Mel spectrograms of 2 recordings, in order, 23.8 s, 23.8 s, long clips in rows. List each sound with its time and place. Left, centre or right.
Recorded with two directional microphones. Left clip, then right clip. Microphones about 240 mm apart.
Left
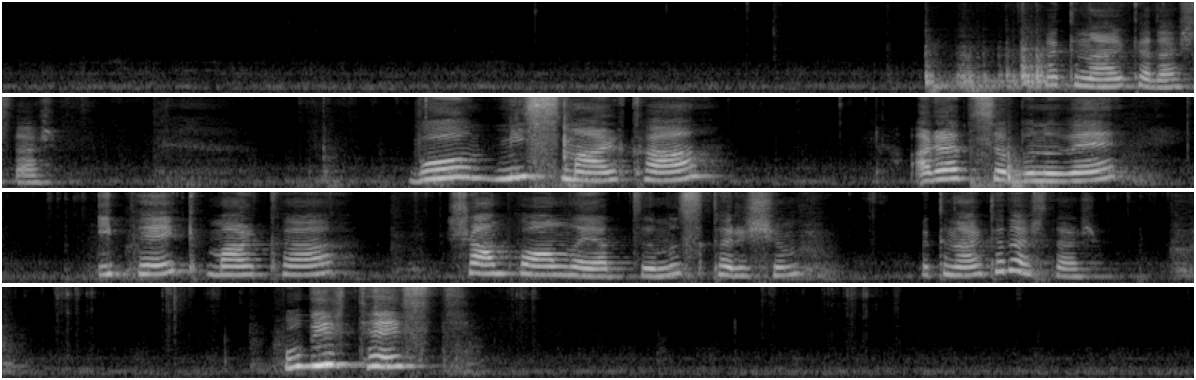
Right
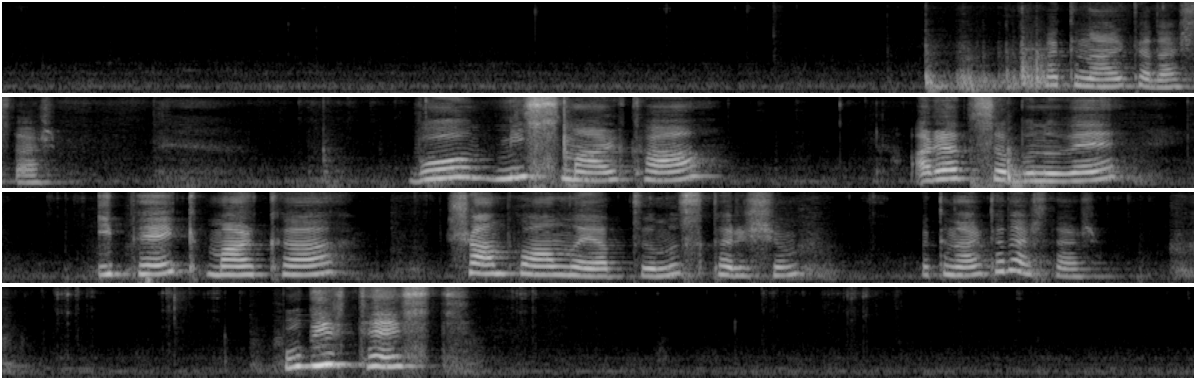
5.2 s speech: centre
8.0 s speech: centre
12.5 s a woman's voice: centre
19.2 s a woman's voice: centre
